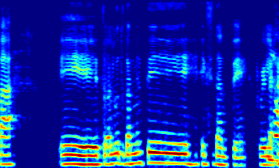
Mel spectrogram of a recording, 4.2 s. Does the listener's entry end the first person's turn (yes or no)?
no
